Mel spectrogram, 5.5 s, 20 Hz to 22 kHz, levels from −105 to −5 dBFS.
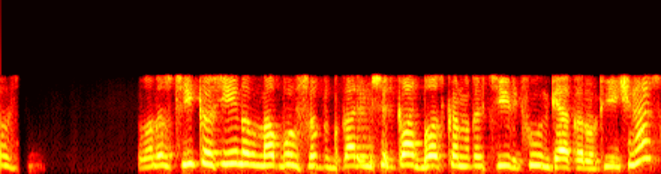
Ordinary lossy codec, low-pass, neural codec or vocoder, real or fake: none; 3.6 kHz; codec, 16 kHz, 1 kbps, X-Codec, HuBERT features, trained on general audio; fake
